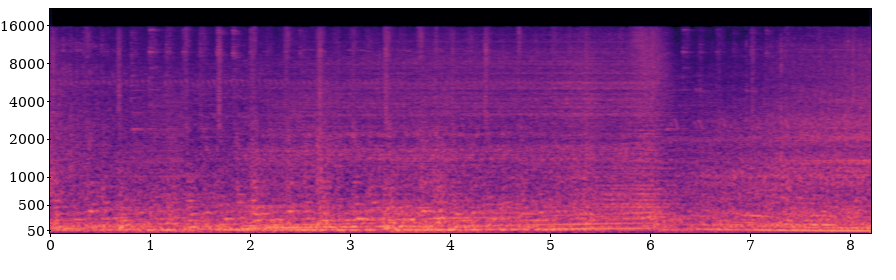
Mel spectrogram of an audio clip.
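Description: SUV engines driving off under a dramatic background music score, with a loud rushing sweep about six seconds in.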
